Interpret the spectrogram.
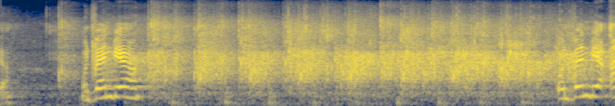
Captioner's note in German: Beifall bei der CDU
